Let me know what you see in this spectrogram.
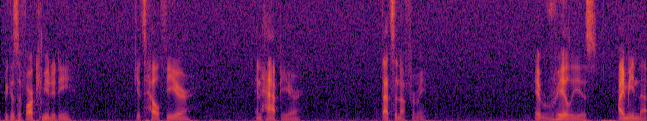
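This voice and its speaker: At a moderate pace, a man speaks quietly in a bright, sharp tone, with fairly even intonation, big swings in loudness, and long, frequent pauses. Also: fairly low pitch for a man. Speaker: gaming streamer. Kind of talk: video outro monologue. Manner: awkward pauses. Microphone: poor mic.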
